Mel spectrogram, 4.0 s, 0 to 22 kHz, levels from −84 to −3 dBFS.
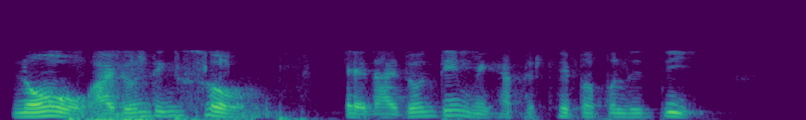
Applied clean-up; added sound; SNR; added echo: neural mask model DeepFilterNet 3.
